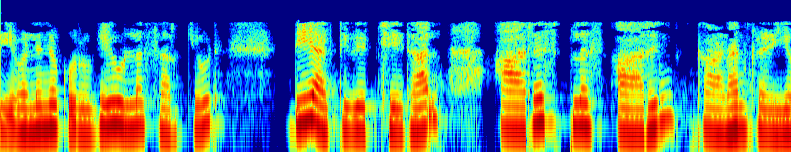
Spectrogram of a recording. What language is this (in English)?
Malayalam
